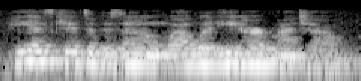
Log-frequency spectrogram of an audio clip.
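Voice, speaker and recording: A woman's voice: sits low, fairly even intonation, fairly quick, warm tone. A woman being questioned by police as a suspect, answering with terse, defensive denials. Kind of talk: police interrogation. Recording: distant muffled interview recording, clear background noise.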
